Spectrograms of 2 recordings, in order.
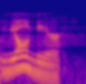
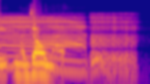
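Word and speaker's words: Mjölnir: What's so difficult about Mjolnir? Seriously. – Well, because a lot of people would probably, a lot of English-speaking people that don't know how it's pronounced would be Mjolnir.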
